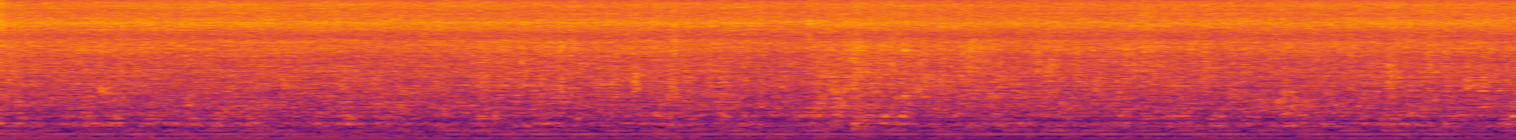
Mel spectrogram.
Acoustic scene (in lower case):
restroom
